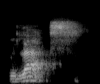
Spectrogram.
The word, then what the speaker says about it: relax: Now again, if it is a verb or a preposition, and if it is disyllabic, then obviously the stress will be on the second syllable. For example, relax, relax, receive, direct, among.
